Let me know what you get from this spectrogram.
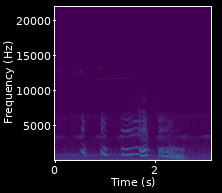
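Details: Butch, a flashy mahogany male AKC Boxer puppy, playing on the porch, gives a run of high whimpering whines: four or five short tonal cries, some falling, some wavering, with a steady low hum underneath.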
